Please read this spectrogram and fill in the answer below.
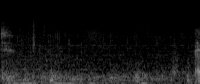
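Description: Quiet background ambience between lines of dialogue: a low rumble under a faint, even hiss, with a few faint ticks.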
